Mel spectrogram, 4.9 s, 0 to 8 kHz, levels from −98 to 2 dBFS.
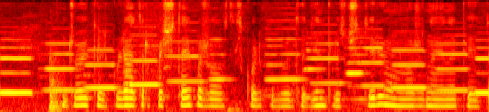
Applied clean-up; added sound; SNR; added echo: none; Wind instrument, woodwind instrument; 0 dB; none.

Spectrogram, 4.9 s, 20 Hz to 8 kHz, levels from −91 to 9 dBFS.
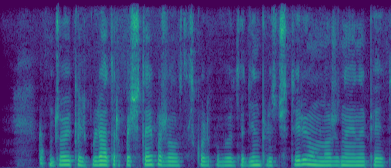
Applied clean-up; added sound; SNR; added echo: neural mask model Resemble Enhance denoiser.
